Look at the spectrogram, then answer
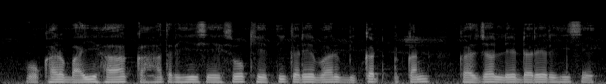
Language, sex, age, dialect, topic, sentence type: Chhattisgarhi, male, 25-30, Western/Budati/Khatahi, agriculture, statement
